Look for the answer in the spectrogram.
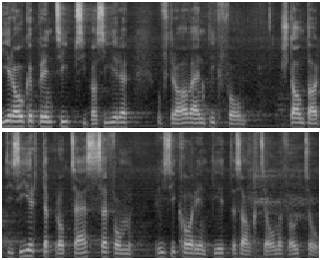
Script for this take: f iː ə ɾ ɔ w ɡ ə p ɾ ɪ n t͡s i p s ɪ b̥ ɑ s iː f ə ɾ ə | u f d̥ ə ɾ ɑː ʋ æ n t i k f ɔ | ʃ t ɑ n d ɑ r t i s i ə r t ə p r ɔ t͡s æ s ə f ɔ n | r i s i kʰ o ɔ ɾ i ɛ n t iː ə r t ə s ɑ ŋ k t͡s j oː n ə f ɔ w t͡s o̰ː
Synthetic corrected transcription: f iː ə ɾ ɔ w ɡ ə p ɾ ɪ n t͡s i p s i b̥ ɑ s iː ə ɾ ə | u f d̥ ə ɾ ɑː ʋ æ n d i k f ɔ | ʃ t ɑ n d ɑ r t i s i ə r t ə p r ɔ t͡s æ s ə f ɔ m | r i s i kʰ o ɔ ɾ i ɛ n t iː ə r t ə s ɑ ŋ k t͡s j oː n ə f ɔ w t͡s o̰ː

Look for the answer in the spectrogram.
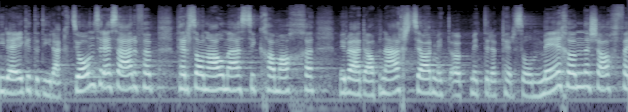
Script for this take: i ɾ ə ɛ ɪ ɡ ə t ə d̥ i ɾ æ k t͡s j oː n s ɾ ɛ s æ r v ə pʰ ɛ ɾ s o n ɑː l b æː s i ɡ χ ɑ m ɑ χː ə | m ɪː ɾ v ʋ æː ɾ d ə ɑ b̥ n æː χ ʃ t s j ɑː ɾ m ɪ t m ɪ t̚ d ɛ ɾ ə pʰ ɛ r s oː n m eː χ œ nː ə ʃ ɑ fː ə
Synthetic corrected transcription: i ɾ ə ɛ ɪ ɡ ə t ə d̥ i ɾ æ k t͡s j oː n s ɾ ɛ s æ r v ə pʰ ɛ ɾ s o n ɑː l m æː s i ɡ χ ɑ m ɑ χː ə | m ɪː ɾ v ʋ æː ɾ d ə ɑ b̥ n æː χ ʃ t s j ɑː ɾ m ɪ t m ɪ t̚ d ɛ ɾ ə pʰ ɛ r s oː n m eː χ œ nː ə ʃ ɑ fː ə

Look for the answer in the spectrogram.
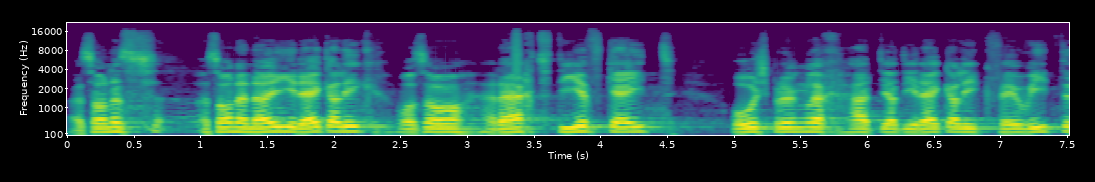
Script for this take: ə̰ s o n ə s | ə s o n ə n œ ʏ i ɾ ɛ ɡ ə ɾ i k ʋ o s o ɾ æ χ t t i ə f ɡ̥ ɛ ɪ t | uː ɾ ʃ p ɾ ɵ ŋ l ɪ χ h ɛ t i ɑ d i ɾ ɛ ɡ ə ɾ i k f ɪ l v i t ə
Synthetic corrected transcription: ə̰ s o n ə s | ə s o n ə n œ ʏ i ɾ ɛ ɡ ə l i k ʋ o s o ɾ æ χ t t i ə f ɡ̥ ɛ ɪ t | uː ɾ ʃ p ɾ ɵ ŋ l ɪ χ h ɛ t j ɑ d i ɾ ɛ ɡ ə l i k f ɪ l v i t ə

